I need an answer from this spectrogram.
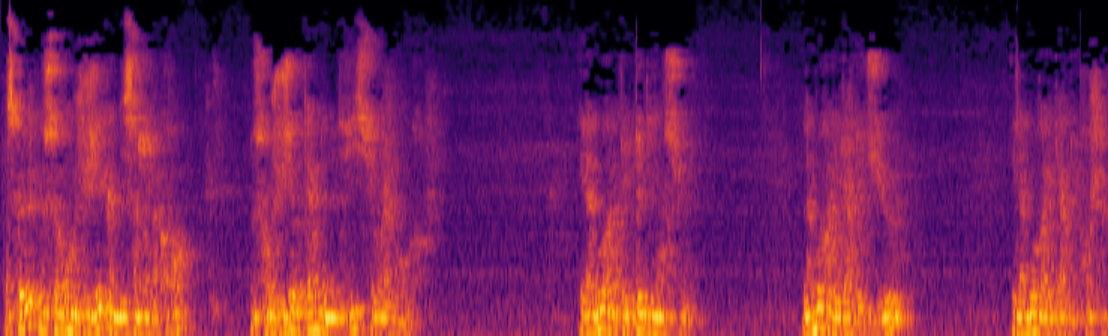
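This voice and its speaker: A man giving a sermon, teaching in a slow, measured way and reading scripture aloud. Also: lowish voice, steady tone, dark tone, muffled recording. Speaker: preacher. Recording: echoey church from far off.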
